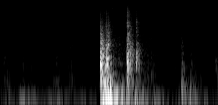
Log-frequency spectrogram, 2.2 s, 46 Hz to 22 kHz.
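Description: Hydraulic door ram of an Enstrom 280FX helicopter being pried and popped off its ball joint while the door is wiggled: light clicks, then a loud metal clunk about a second in, a second knock just after and a smaller one near the end.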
